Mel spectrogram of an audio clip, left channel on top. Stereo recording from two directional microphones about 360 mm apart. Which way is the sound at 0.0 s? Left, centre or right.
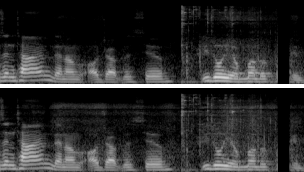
Centre.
